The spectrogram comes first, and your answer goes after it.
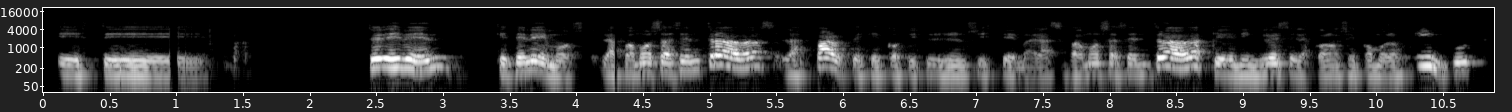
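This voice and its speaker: A middle-aged man lectures a class. His pitch rises and falls with plenty of movement, and he keeps repeating key ideas and asking the room rhetorical questions. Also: very animated, takes it slowly, pauses often, slight background noise. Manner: explanatory, repeats key phrases, asks students rhetorical questions. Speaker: university lecturer. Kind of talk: university lecture.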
